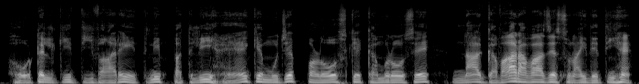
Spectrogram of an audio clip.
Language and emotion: Urdu, disgusted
